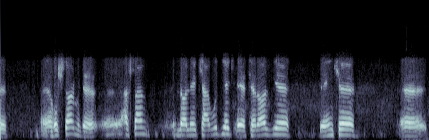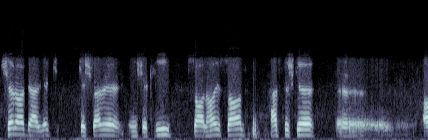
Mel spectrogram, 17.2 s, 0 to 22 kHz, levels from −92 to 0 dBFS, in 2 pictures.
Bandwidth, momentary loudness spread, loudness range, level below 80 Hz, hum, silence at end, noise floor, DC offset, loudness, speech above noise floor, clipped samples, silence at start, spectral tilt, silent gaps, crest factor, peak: 4.3 kHz; 12 LU; 2 LU; -64 dBFS; none; 0 s; -62 dBFS; under 0.1%; -22 LUFS; 41 dB; under 0.1%; 0 s; -8.5 dB/octave; none; 16 dB; -6 dBFS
